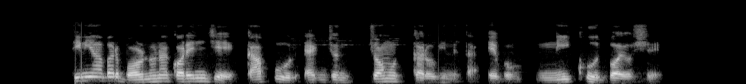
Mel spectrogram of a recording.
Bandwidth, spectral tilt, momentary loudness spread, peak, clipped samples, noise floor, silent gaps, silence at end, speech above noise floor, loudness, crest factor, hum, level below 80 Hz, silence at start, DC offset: 6.8 kHz; -6.5 dB/octave; 13 LU; -2 dBFS; under 0.1%; under -90 dBFS; none; 0.9 s; over 72 dB; -18 LUFS; 18 dB; none; -60 dBFS; 0.75 s; under 0.1%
